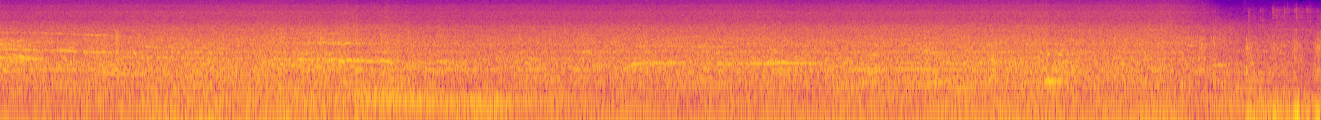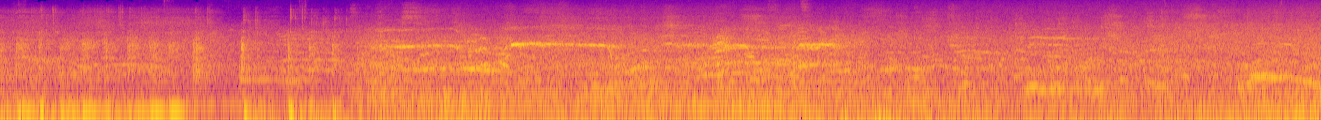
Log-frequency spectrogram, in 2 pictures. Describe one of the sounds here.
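A roller coaster train rumbles and roars along its steel track.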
